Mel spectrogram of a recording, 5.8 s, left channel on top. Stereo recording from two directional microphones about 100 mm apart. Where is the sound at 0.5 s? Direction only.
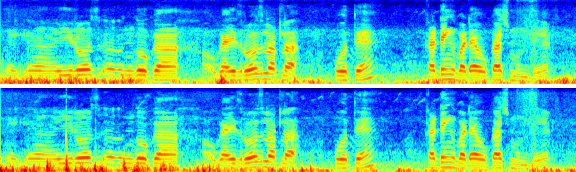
30° right (ahead or behind).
